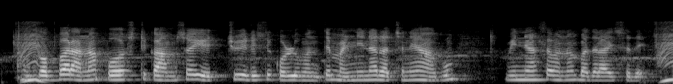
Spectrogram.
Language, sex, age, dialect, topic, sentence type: Kannada, male, 25-30, Mysore Kannada, agriculture, statement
